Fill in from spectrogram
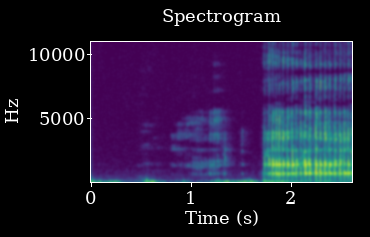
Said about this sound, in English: There it is. And damn. Now he's burping like 5 years ago. There he is. It took a minute.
